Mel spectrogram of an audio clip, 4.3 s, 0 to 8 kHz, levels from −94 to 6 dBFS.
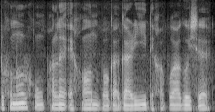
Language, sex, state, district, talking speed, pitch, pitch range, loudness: Assamese, male, Assam, Sonitpur, 125 wpm, 105 Hz, 100-110 Hz, -18 LUFS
